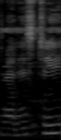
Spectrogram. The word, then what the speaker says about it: Wednesday: And letter D is not pronounced in the following common words: Wednesday, handsome, handkerchief, and sandwich.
